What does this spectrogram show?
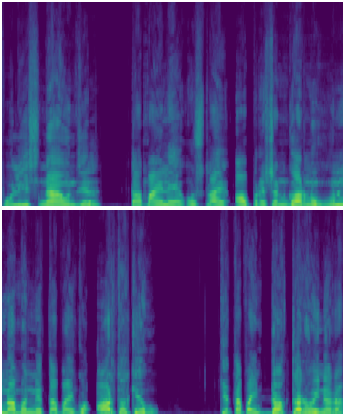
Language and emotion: Nepali, angry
